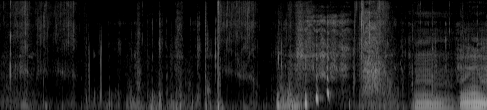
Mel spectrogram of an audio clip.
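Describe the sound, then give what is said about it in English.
Loud crunching of crispy Taco Bell naked chicken chips being bitten and chewed, a dense run of sharp crackles over several seconds, followed by brief vocal sounds and a sustained voiced tone at the end. “Oh, that's a good crunch.”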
